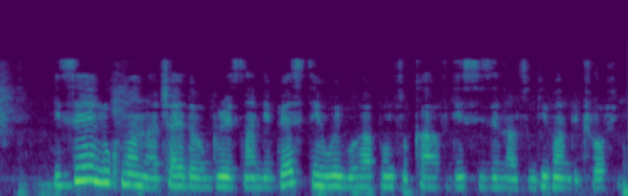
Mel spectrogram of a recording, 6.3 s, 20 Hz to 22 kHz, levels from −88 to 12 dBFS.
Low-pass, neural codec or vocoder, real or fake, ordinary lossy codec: 7.2 kHz; codec, 16 kHz, 16 kbps, FreqCodec, smaller model; fake; AAC, 32 kbps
